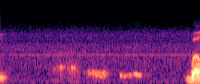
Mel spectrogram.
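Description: Faint cooing of a pigeon: a few short, low coos starting about half a second in.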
